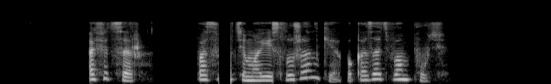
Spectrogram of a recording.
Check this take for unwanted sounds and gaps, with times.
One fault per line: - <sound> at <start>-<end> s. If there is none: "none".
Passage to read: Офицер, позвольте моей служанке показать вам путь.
- dropout at 2.2-2.3 s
